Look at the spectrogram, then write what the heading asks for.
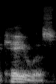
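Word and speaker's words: Calais: Then we drove back into Maine crossed at a town called Kais, which I would pronounce at Cal Kala, but they say Kais, but I say Cala.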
